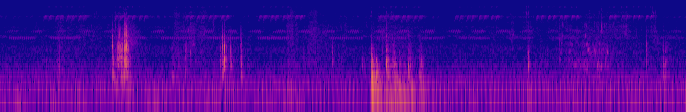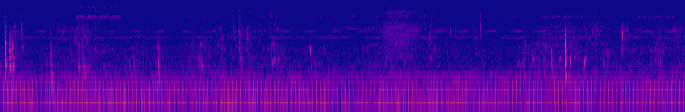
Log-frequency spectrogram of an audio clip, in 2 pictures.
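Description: Water splashes and drips as a wet fishing net is hauled out of the water.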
